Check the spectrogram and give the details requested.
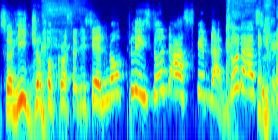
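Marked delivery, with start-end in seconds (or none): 1.3-3.4 high, urgent plea to the officer, half-joking; pleading friend. Retold or imitated. Friend cutting in to stop the officer, mock pleading. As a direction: jump in and beg, pitched well up.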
